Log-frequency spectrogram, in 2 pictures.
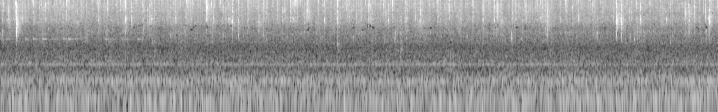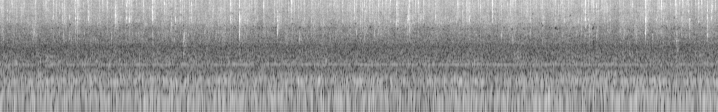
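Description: Steady rain falling, with many individual drops pattering close by over a constant hiss. A faint steady hum lies beneath the rain.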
